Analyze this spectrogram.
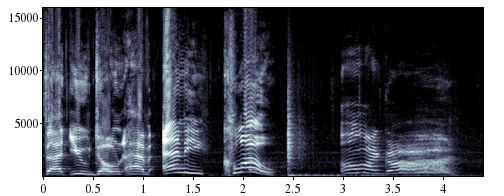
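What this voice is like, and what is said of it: Screaming angrily. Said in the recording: “I'm screaming.”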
